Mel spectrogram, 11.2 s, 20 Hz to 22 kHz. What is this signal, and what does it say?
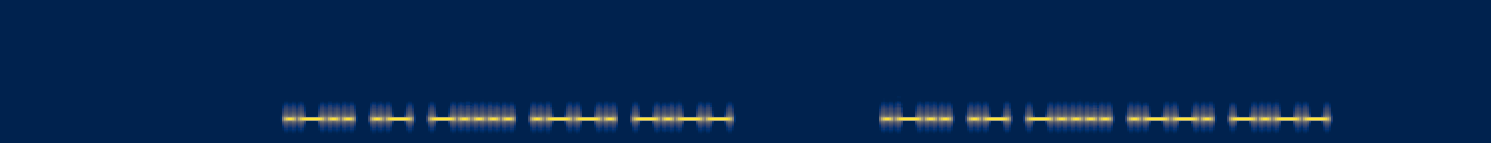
Morse code, heard as a keyed tone, about 22 wpm, 700 Hz. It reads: LA6PY LA6PY
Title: DXCC-100 Call Signs - 5 Characters - Repeated 2x - 22wpm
